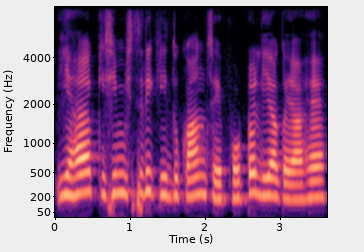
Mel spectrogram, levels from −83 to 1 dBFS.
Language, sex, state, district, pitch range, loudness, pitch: Hindi, male, Uttar Pradesh, Shamli, 190-230 Hz, -16 LUFS, 215 Hz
